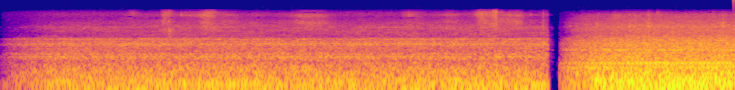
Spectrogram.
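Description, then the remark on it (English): Steady low rumble of a car heard from inside the cabin, continuous and fairly loud, with a brief cut-out near the end before the droning resumes. “doing a podcast recording from inside my car.”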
